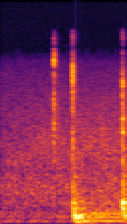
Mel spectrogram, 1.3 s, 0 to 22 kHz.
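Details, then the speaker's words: 1.2 petrol car, fuel pump activated through a scan tool test: a relay click, then a faint, low, steady pump hum under a second click; the fuel pump is working normally. "yeah fuel pump's working I can hear it but again I know the fuel pump's working"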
